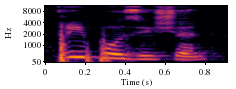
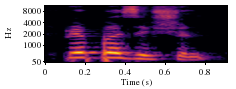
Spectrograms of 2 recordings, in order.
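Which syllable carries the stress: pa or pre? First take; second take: pre; pa. First: The stress falls on the syllable pre. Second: The stress falls on the syllable pa. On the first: The speaker calls it wrong. "pronounced incorrectly as preposition" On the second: The speaker calls it right. "The stress is on pa and not on pre"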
